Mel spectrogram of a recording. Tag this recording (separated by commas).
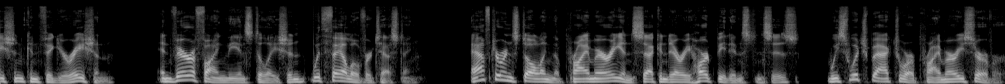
Speech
